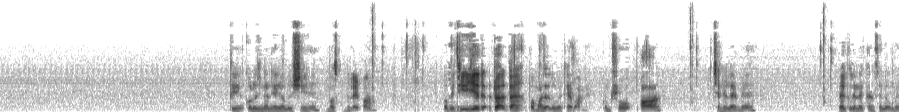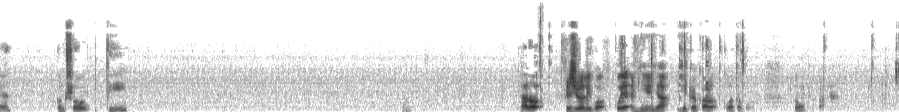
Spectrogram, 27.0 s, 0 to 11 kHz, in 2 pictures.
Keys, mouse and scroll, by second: 5.6-7.0 drag, 9.3 ctrl+r, 14.7 ctrl+b, 21.6-23.2 drag.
